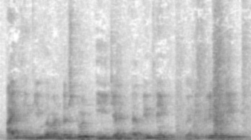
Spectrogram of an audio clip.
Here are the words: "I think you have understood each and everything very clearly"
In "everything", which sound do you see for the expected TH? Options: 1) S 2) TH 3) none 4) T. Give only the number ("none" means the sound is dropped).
4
